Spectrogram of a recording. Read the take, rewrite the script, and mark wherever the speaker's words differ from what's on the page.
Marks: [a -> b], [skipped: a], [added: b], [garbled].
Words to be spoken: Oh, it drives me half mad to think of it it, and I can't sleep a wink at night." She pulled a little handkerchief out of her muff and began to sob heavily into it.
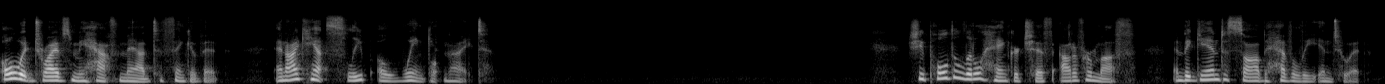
Oh, it drives me half mad to think of it [skipped: it,] and I can't sleep a wink at night." She pulled a little handkerchief out of her muff and began to sob heavily into it.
